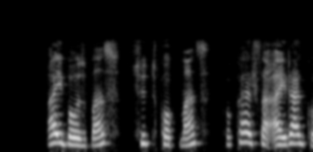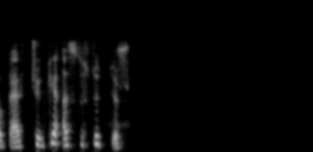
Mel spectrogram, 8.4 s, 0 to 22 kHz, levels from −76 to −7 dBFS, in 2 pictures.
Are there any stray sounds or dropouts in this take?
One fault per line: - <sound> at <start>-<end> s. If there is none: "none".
none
